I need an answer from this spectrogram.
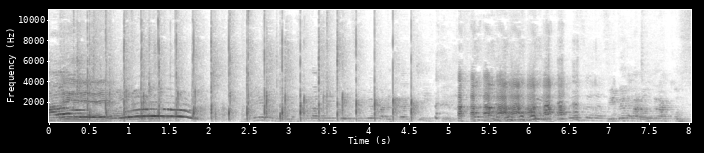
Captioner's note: laughing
